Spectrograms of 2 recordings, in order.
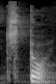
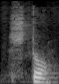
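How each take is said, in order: First: The word begins with a ch sound. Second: The word begins with an sh sound. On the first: The speaker calls it wrong. "if you don't know, you will pronounce like as it is" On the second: The speaker calls it right. "the consonant ch is pronounced as sh, so it will be pronounced like this"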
